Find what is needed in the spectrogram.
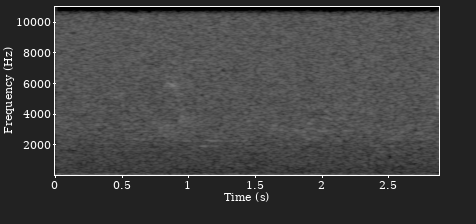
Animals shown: forest ambience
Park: Marsh-Billings-Rockefeller National Historical Park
